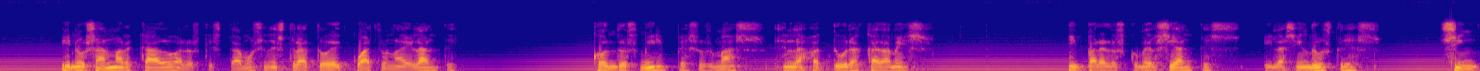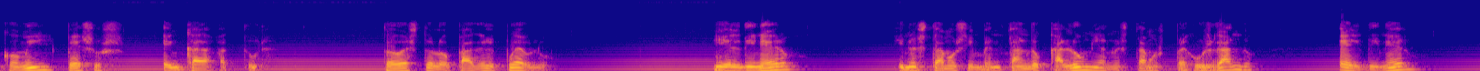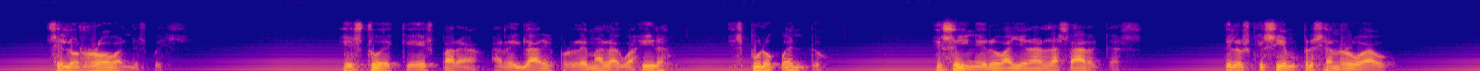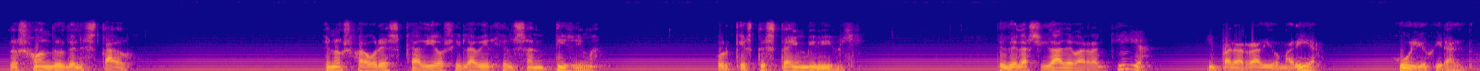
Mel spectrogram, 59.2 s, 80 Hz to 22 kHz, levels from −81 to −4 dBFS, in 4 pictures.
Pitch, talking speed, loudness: 85 Hz, 120 wpm, -25 LUFS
